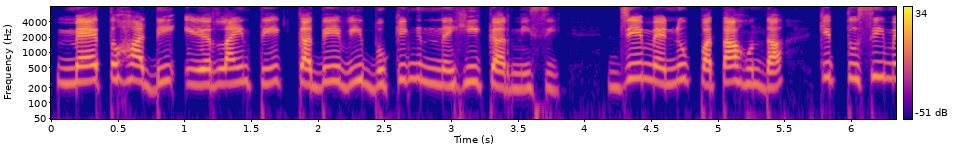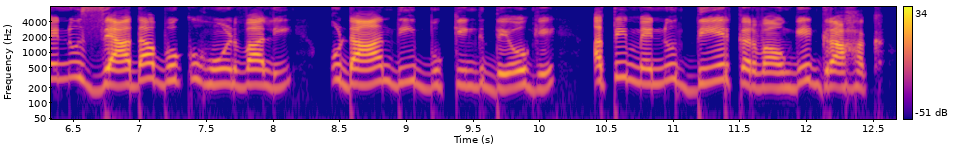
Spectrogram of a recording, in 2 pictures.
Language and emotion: Punjabi, disgusted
